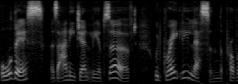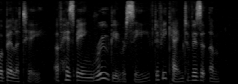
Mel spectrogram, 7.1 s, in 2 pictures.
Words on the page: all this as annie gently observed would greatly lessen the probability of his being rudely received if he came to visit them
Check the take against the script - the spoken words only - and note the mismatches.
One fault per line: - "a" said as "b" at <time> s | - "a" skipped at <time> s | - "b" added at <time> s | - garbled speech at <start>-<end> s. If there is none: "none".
none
